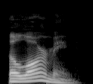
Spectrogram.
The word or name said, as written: alarming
